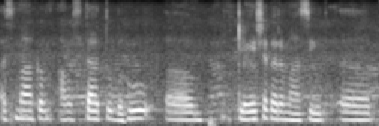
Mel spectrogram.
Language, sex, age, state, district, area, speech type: Sanskrit, female, 30-45, Kerala, Ernakulam, urban, spontaneous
